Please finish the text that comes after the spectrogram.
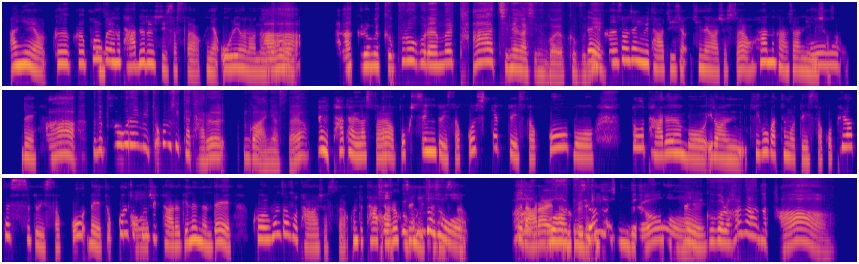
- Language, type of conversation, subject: Korean, podcast, 취미 활동을 하면서 만나게 된 사람들에 대한 이야기를 들려주실래요?
- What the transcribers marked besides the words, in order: distorted speech; other background noise; static; tapping; laughing while speaking: "아"; gasp; laughing while speaking: "자격증이"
